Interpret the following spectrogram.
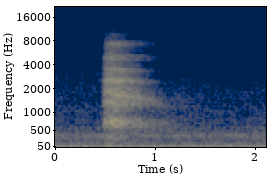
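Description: A man's single short audible breath, like a sigh, about half a second in, over quiet room tone.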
